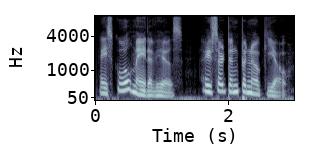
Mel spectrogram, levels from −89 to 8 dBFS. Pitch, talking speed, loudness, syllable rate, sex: 155 Hz, 140 wpm, -16 LUFS, 4.7 syllables/s, male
